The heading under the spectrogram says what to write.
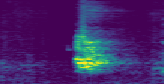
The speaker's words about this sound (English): The dog barked, and I jumped.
